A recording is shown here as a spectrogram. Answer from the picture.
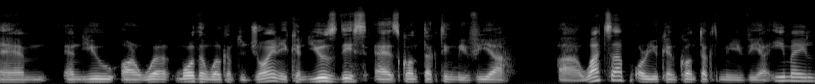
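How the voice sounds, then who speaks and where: A man with an Israeli accent and medium pitch speaks at a moderate pace with ordinary pitch variation, in a very clean recording with a silent background and dry, close sound with no echo. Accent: Hebrew. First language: Hebrew. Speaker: tour guide and Bible teacher. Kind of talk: church talk. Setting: church service. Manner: halting.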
